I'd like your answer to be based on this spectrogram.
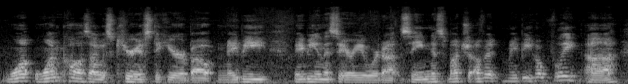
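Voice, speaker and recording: A man's voice: mid-range voice, expressive, normal speed, fairly bright tone, slight background noise. A man hosting a casual interview, asking questions in a tentative, roundabout way. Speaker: podcast host, interviewer.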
